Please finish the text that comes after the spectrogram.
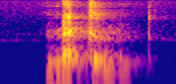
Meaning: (verb) 1. to neck, to kill by hitting the neck or strangulation 2. to eliminate (e.g. a rival), to hurt very badly 3. to throw up, vomit 4. to believe, comprehend, listen, pay attention, look
- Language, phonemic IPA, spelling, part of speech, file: Dutch, /ˈnɛkə(n)/, nekken, verb / noun, Nl-nekken.ogg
